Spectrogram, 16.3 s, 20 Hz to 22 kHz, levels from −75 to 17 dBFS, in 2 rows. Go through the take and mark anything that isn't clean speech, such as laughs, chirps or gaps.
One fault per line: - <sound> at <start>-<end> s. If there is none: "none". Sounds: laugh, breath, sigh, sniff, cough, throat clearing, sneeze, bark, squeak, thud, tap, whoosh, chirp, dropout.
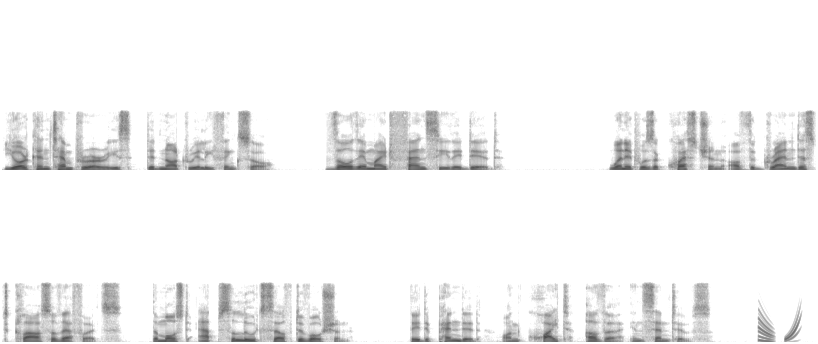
- chirp at 15.7-16.2 s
